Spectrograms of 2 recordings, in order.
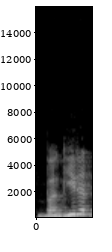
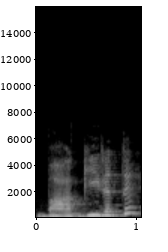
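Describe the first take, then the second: First: The first vowel is a short 'a'. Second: The first vowel is a long 'aa'. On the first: The speaker calls it right. "भगीरथ होता है" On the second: The speaker calls it wrong. "भागीरथ शब्द नहीं होता है"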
